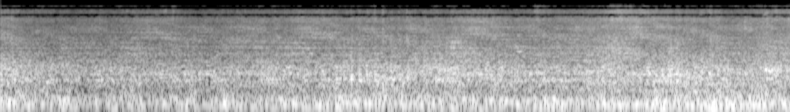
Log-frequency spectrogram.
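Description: Double-stack intermodal container freight train passing close by: a steady, loud rumble of steel wheels on rail.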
